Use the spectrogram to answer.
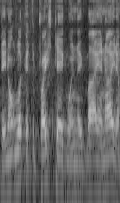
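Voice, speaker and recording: A man's medium-pitched voice in a Boston accent, moderate in pace and fairly even in intonation, with noticeable background noise. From Somerville, Massachusetts. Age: 70s. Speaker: shopper interviewed. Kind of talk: street interview.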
